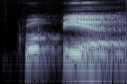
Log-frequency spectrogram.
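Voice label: "krupier", Malay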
